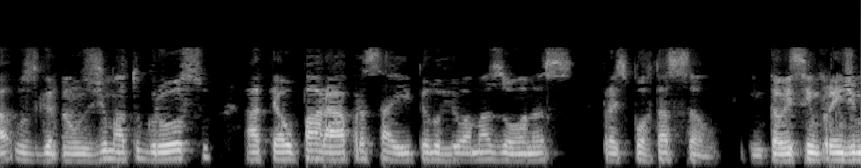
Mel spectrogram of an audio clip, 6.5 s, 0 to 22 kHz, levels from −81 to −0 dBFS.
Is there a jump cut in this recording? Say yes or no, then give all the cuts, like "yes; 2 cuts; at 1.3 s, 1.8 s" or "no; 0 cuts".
no; 0 cuts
